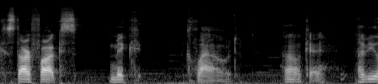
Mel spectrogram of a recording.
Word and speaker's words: McCloud: I always said it I always said it Ma M leod I just never read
